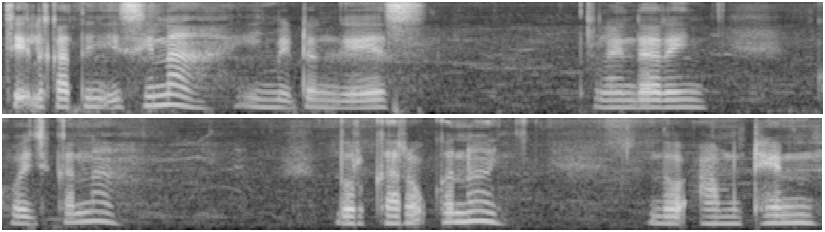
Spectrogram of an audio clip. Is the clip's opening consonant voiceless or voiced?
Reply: voiceless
